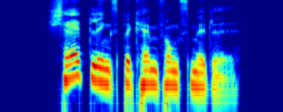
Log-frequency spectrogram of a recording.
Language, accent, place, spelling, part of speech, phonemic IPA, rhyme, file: German, Germany, Berlin, Schädlingsbekämpfungsmittel, noun, /ˈʃɛːdlɪŋsˌbəˌkɛmpfʊŋsˌmɪtl̩/, -ɪtl̩, De-Schädlingsbekämpfungsmittel.ogg
- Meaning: pesticide, biocide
